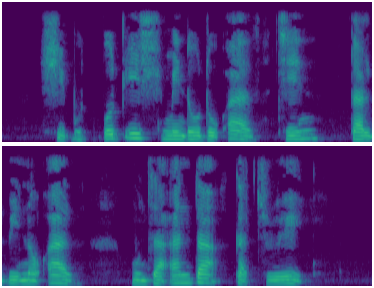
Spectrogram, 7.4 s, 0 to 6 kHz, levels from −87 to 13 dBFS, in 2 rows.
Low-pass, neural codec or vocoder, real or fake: 5.4 kHz; none; real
